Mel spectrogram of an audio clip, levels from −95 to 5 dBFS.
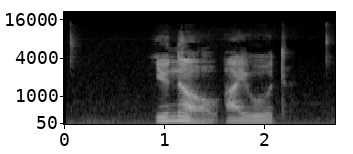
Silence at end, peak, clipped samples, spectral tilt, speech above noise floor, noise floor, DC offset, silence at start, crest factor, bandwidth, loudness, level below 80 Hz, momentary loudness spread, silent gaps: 0.05 s; -16 dBFS; under 0.1%; -4.5 dB/octave; 32 dB; -66 dBFS; under 0.1%; 0.05 s; 22 dB; 14.5 kHz; -34 LUFS; -64 dBFS; 24 LU; none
